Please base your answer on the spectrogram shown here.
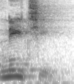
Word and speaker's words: Nietzsche: Frederick niche niche a Nietzsche I know is Nietzsche that's how you say it I know how to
